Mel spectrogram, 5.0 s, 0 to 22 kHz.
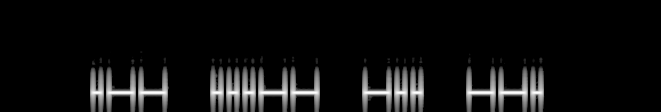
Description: Morse code, heard as a keyed tone, about 20 wpm, spaced as for 15 wpm, 700 Hz. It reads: W3DG
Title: 173 Lesson 28g - Number 9 - Call Signs 20wpm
